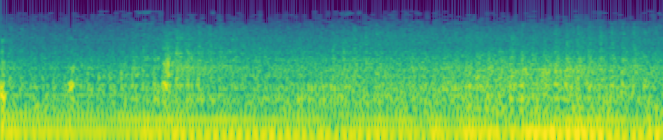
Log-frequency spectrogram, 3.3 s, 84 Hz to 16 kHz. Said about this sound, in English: But they got that helicopter operation going on right now, right? You know, it can't be a pitch or something. It has to be a R-44.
